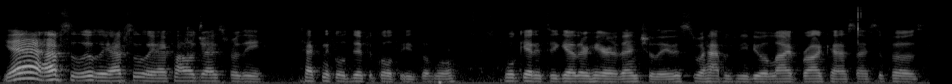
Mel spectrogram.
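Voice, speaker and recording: A woman's voice: rumbling low, steady tone, quick pace, slight background noise, poor audio. A middle-aged woman hosting a casual live stream in an informal, effusive way. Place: indoor room, video call.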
